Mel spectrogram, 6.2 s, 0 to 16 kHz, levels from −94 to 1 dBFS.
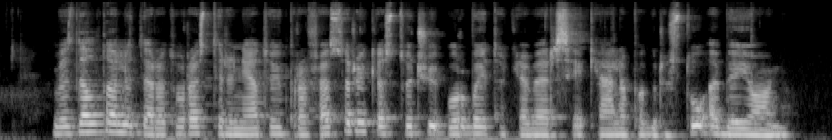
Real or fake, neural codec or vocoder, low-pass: real; none; 14.4 kHz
